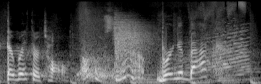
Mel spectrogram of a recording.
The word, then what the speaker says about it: erythritol: sucralose or erythema can't even how do you pronounce it erythritol erythritol oh snap bring it back so you can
